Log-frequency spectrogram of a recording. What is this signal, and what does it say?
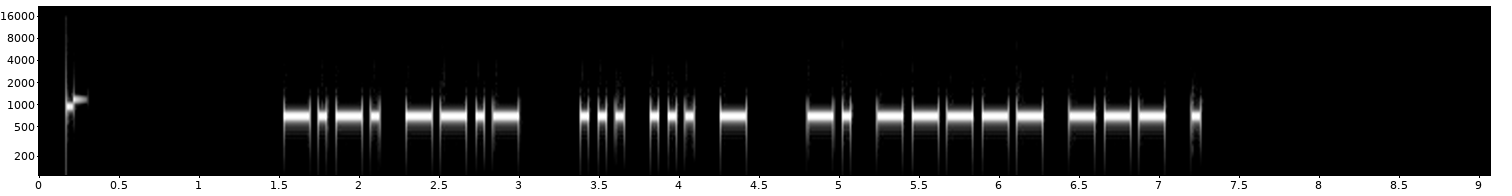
Morse code, heard as a keyed tone, about 22 wpm, 700 Hz. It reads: CQ SST N0OE
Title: K1USN SST QSO Practice - 22wpm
